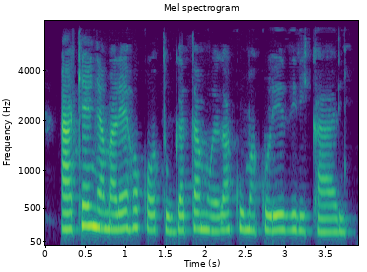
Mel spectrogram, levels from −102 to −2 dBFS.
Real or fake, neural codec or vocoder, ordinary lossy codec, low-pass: fake; codec, 16 kHz, 8 kbps, FunCodec, trained on Chinese and English, 25 frames a second; AAC, 32 kbps; 7.2 kHz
